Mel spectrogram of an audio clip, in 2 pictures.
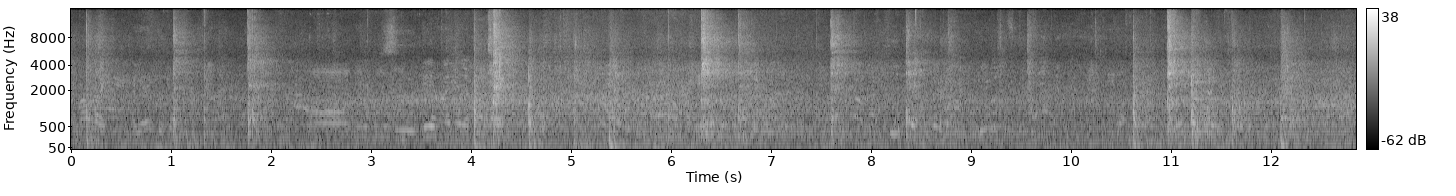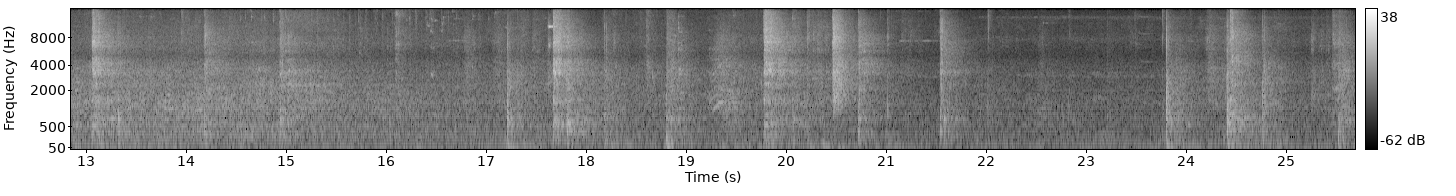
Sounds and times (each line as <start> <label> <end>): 0.0 Baseball Batting Practice 25.6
